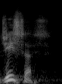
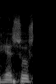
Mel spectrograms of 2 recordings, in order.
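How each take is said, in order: First: The word begins with a y sound. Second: The word begins with a throaty h sound. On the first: This is how it is said in other languages. "Se le da el sonido de Y" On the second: This is how it is said in Spanish. "no se dice Jesús en inglés"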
